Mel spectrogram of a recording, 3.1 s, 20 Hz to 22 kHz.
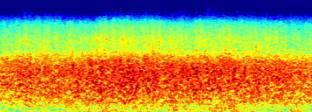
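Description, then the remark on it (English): Sustained applause from a large audience of children and parents fills Symphony Hall in Boston as the conductor steps onto the stage before a Christmas-season orchestra concert in 1973, a dense, steady wash of many hands clapping at once without pause or speech. “Conductor Arthur Fiedler steps onto the stage, welcomed by applause from the audience.”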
